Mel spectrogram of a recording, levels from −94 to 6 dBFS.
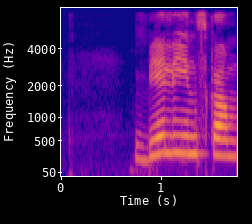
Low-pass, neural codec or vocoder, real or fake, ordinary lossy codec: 7.2 kHz; none; real; Opus, 64 kbps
